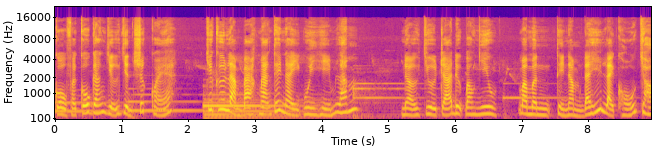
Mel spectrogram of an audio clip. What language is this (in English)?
Vietnamese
